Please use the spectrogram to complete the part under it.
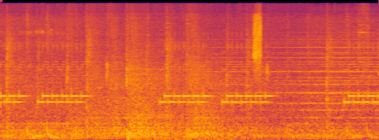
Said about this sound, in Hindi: श्रेया की मां का फोन।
